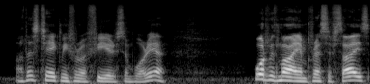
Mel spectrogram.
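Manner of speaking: put-on Welsh accent turning Irish. Voicing a character in a scene, welsh accent slipping into irish. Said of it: "it's gone Irish again".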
